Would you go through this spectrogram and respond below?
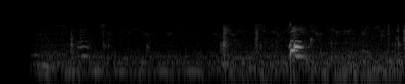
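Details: A young child makes one short, deliberate fake cough amid quiet babbling and room noise, then tries to eat his play pen. Voluntary cough.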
